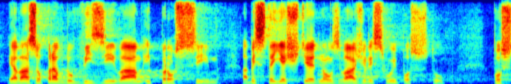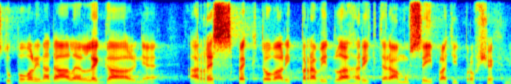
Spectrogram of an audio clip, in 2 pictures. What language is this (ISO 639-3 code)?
ces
